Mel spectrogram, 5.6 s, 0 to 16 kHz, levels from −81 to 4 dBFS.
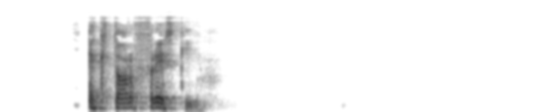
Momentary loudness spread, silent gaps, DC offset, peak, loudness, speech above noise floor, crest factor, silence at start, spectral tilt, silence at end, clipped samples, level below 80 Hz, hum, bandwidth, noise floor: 14 LU; none; under 0.1%; 0 dBFS; -18 LUFS; over 72 dB; 24 dB; 0.9 s; -4.5 dB/octave; 3.55 s; under 0.1%; -64 dBFS; none; 9.4 kHz; under -90 dBFS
